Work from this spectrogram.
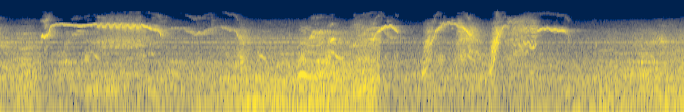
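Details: Baby monkey named Leo crying and begging its mother for milk: a run of high, whistled, arching cries that rise and fall sharply, some sliding steeply up and down, over a steady background hiss.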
